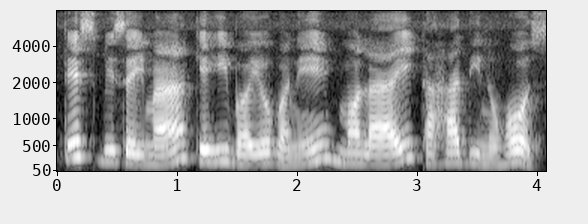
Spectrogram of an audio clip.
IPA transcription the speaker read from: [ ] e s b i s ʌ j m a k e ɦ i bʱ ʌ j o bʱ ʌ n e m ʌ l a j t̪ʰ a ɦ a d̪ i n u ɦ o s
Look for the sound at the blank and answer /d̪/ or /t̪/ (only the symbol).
t̪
